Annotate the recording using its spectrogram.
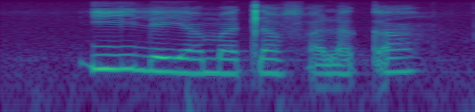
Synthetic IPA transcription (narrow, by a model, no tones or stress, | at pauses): ɪlɛjamat͡ɬʼafa̰lakʼa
